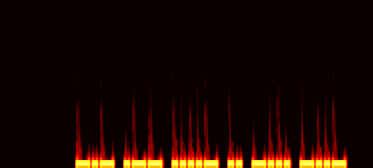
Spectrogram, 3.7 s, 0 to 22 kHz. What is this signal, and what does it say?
Morse code, heard as a keyed tone, about 32 wpm, 700 Hz. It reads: KW4IBX
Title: USA Call Signs - 6 Characters - Repeated 3x - 30wpm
